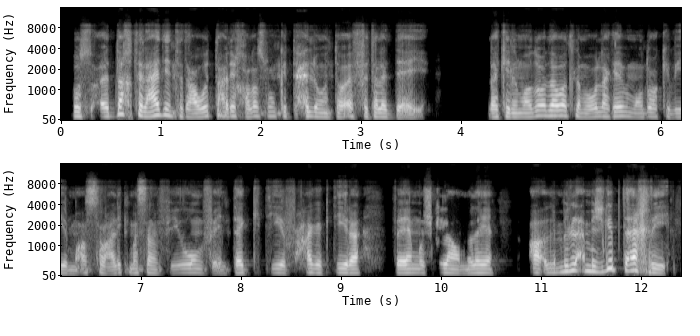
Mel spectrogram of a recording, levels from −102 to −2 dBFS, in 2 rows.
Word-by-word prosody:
بُص، 145 Hz, -, 0 dB
الضغط 140 Hz, +11 st, +2 dB
العادي 175 Hz, +4 st, +6 dB
أنت 150 Hz, -6 st, -4 dB
اتعوّدت 125 Hz, +4 st, +1 dB
عليه 155 Hz, -, +1 dB
خلاص 150 Hz, 0 st, -4 dB
ممكن 145 Hz, 0 st, -8 dB
تحِلّه 145 Hz, -1 st, +1 dB
وأنت 125 Hz, -1 st, -7 dB
واقف -, -, +1 dB
في -, -, -4 dB
3 130 Hz, -2 st, +1 dB
دقايق. 105 Hz, -, -3 dB, 0.6 s
لكن 125 Hz, +1 st, 0 dB
الموضوع 125 Hz, +7 st, +1 dB
دوَّة 170 Hz, 0 st, +6 dB
لمّا 120 Hz, -, -3 dB
باقول 135 Hz, +4 st, -2 dB
لك 140 Hz, 0 st, -2 dB
هيبقي 150 Hz, 0 st, +2 dB
الموضوع 130 Hz, +1 st, -5 dB
كبير 120 Hz, -1 st, -7 dB
مأثّر -, -, -4 dB
عليك -, -, -6 dB
مثلًا 130 Hz, -1 st, -3 dB
في 115 Hz, +2 st, -17 dB
يوم، 130 Hz, +1 st, -4 dB
في -, -, -9 dB
إنتاج 120 Hz, +4 st, -1 dB
كتير، 130 Hz, -1 st, -7 dB
في -, -, -14 dB
حاجة 135 Hz, -2 st, -1 dB
كتيرة، 130 Hz, 0 st, +2 dB, 0.3 s
في 125 Hz, -, +5 dB
أى -, -, +3 dB
مشكلة 130 Hz, +1 st, -3 dB
عملية، 125 Hz, +2 st, 0 dB, 0.4 s
آه 135 Hz, -2 st, +4 dB
ل 140 Hz, -, -6 dB
م 175 Hz, -, -1 dB
لأ -, -, +2 dB
مش 170 Hz, -3 st, +1 dB
جِبت 270 Hz, -5 st, +1 dB
أخري، 165 Hz, -11 st, +6 dB
130 Hz, 220 wpm, -24 LUFS, 125-150 Hz, 0.6 s, العادي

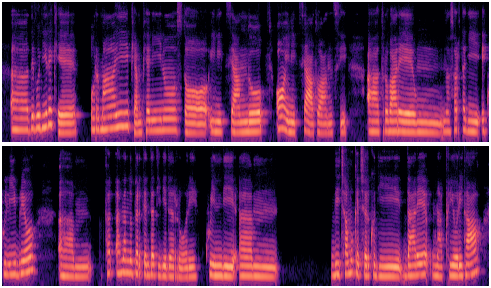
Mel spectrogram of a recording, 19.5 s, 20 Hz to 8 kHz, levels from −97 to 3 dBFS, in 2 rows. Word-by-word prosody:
Uhm 200 Hz, -1 st, -1 dB
devo 225 Hz, +2 st, +2 dB
dire 250 Hz, +5 st, +3 dB
che 160 Hz, -, +1 dB
ormai 220 Hz, +5 st, 0 dB
pian 160 Hz, -10 st, -3 dB
pianino 190 Hz, +3 st, -2 dB
sto 155 Hz, -5 st, +2 dB
iniziando, 170 Hz, 0 st, +2 dB, 0.2 s
ho 225 Hz, +2 st, +4 dB
iniziato, 165 Hz, -3 st, 0 dB
anzi, 155 Hz, +2 st, -4 dB, 0.4 s
a 175 Hz, 0 st, +1 dB
trovare 175 Hz, -1 st, +4 dB
una 165 Hz, 0 st, -2 dB
sorta 195 Hz, +2 st, -6 dB
di 175 Hz, -2 st, 0 dB
equilibrio, 195 Hz, +7 st, -1 dB, 0.4 s
uhm, 160 Hz, -2 st, -3 dB, 0.2 s
fa 210 Hz, +2 st, -6 dB
andando 215 Hz, +1 st, -1 dB
per 205 Hz, -3 st, -1 dB
tentativi 180 Hz, -3 st, -1 dB
ed 165 Hz, -, -3 dB
errori. 155 Hz, 0 st, -2 dB
Quindi 170 Hz, -3 st, +3 dB
uhm 165 Hz, -2 st, 0 dB, 1.1 s
diciamo 190 Hz, +3 st, -1 dB
che 205 Hz, -4 st, -2 dB
cerco 175 Hz, -1 st, -1 dB
di 160 Hz, -2 st, +2 dB
dare 180 Hz, +3 st, 0 dB
una 170 Hz, -3 st, -3 dB
priorità, 175 Hz, +6 st, +2 dB
175 Hz, 105 wpm, -24 LUFS, 160-195 Hz, 1.1 s, ho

